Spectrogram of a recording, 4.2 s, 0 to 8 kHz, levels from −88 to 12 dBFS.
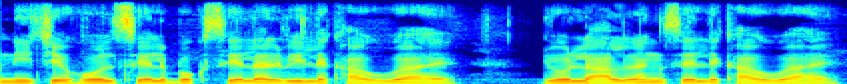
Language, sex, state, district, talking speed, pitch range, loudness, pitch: Hindi, male, Uttar Pradesh, Lalitpur, 210 wpm, 110-120 Hz, -14 LUFS, 115 Hz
